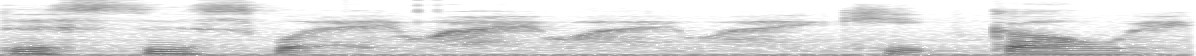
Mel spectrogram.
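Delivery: very quiet, faint, otherworldly echoing voice. Narrator voicing an echo the player hears in a thick mass, ethereal voice. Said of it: "an ethereal voice".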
